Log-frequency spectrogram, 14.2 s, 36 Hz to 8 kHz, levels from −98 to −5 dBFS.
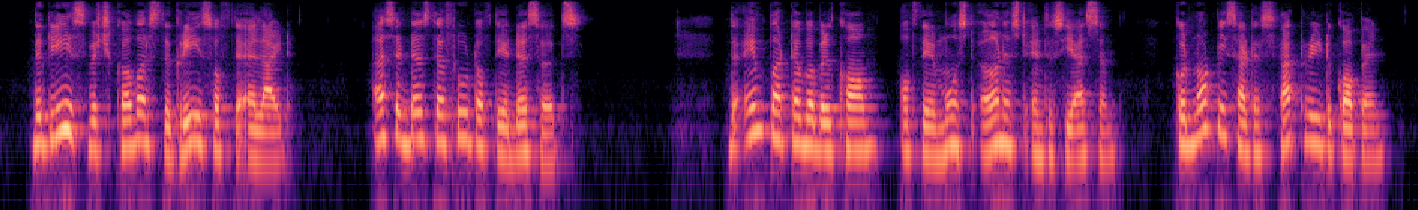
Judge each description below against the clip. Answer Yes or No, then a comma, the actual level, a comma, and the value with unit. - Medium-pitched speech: Yes, medium, 175 Hz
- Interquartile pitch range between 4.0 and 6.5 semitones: Yes, average, 4.8 semitones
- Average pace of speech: No, slow, 130 wpm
